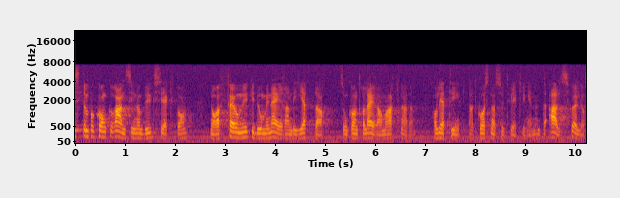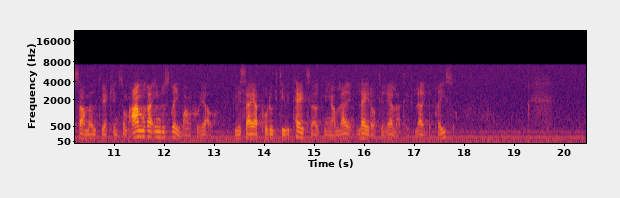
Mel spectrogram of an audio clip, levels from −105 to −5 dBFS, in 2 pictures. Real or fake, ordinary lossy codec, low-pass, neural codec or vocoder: fake; none; 7.2 kHz; vocoder, 44.1 kHz, 128 mel bands every 512 samples, BigVGAN v2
